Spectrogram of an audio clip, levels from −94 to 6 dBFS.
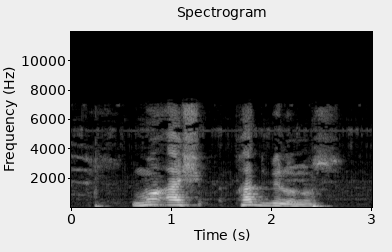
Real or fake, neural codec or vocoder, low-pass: real; none; 7.2 kHz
